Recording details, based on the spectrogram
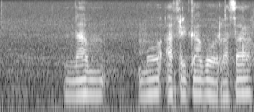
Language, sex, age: Tswana, male, 23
